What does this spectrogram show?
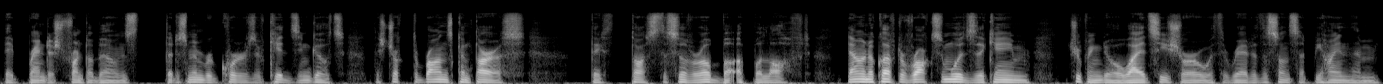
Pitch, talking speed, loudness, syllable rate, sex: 95 Hz, 195 wpm, -21 LUFS, 5.6 syllables/s, male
